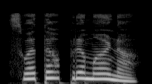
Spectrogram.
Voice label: "ಸ್ವತಃಪ್ರಮಾಣ", Kannada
